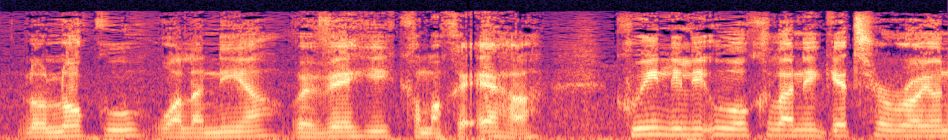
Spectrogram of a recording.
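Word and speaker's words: Liliʻuokalani: For the longest time, I said her name wrong, and I would say Liliuokalani, but yeah, it's Liliuokalani.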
